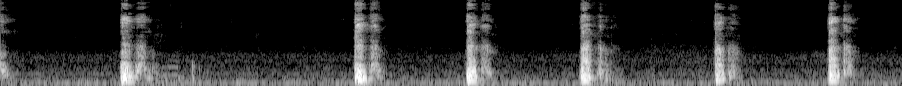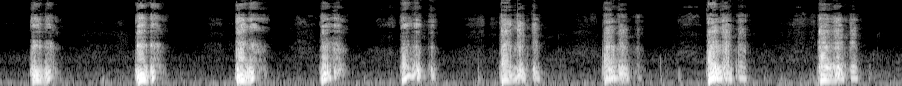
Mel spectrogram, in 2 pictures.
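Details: A Ragdoll cat coughs and wheezes in short, harsh bursts about once a second; the owner is unsure whether it is a hairball or illness.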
